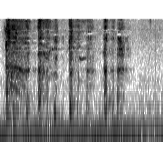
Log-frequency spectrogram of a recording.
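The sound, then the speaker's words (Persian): A patient who has had a cough for several days, with chest pain on coughing, lets out many sharp dry coughs in quick succession over a steady low hum. “از کی سرفه میکنی؟”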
